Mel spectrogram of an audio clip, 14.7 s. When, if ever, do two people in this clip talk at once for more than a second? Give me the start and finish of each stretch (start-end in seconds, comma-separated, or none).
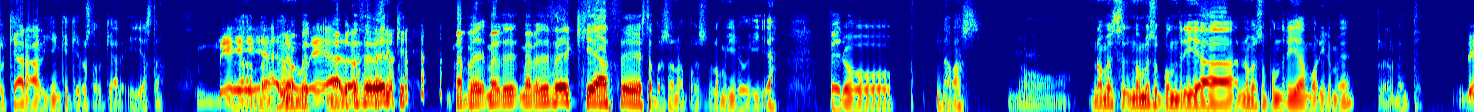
2.3-3.5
